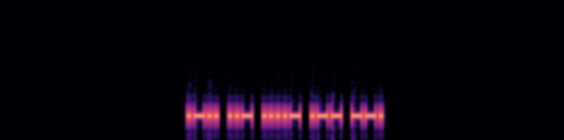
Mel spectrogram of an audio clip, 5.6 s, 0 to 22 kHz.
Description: Morse code, heard as a keyed tone, about 34 wpm, 700 Hz. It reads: LU4WG
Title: DXCC-100 Call Signs - 5 Characters - Repeated 3x - 35wpm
